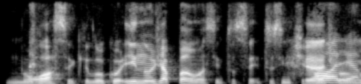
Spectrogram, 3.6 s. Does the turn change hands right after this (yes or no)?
no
